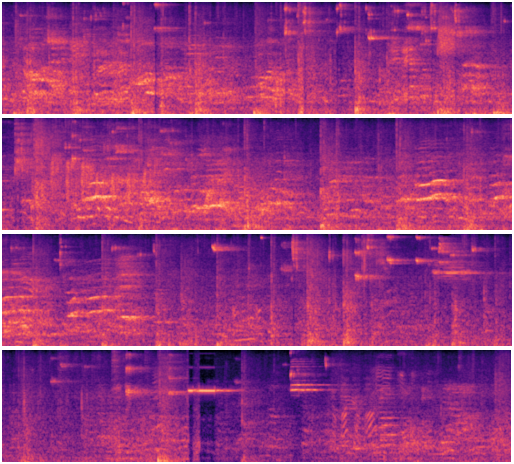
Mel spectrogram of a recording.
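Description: A basketball being dribbled and bouncing on a hardwood gym floor during a game, with repeated knocks. Players and onlookers call out, and the sound echoes around the large hall.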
